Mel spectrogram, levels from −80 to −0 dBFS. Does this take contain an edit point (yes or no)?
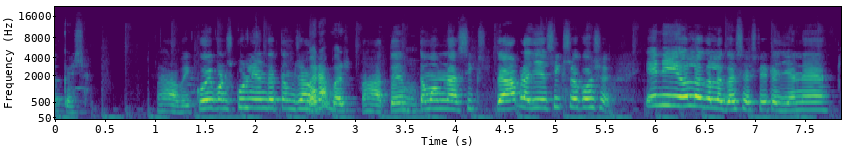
no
